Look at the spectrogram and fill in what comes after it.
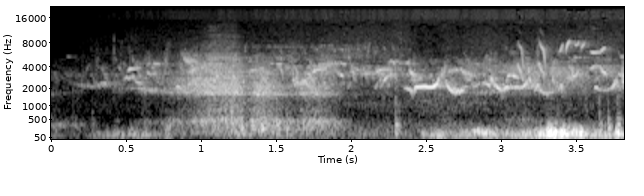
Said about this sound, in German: Aber es ist heller, es ist lauter, es ist flötender, es ist glänzender. Und es kommt aus einer Hecke und nicht irgendwo von einer erhöhten Singwarte. Also kann es sich nur um die Mönchsgrasmücke handeln. Typische Vertreter der Melodiker.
